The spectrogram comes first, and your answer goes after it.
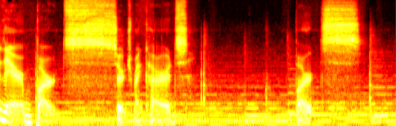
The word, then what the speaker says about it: Bartz: Bartz. Rhymes with farts.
